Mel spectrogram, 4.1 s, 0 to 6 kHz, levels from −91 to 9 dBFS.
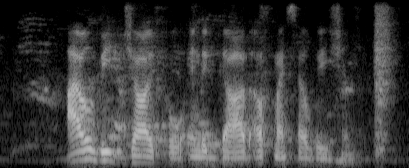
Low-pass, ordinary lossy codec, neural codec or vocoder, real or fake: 5.4 kHz; Opus, 32 kbps; none; real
